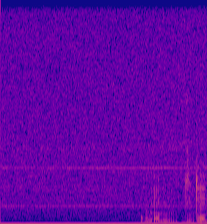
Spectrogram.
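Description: Steady low hum and hiss of the recording's background noise, with a thin steady high tone running through it; a short murmur of a man's voice comes in near the end.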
